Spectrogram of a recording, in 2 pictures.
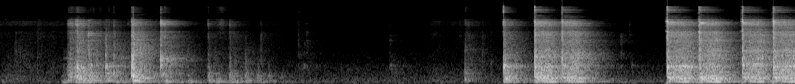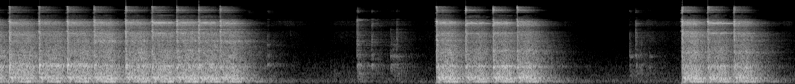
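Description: Steel hammer driving short steel dowel pins into a thick washer clamped in a bench vise. It comes as several bursts of quick blows, the longest a run of about five strikes a second in the middle, with metal ringing under them.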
